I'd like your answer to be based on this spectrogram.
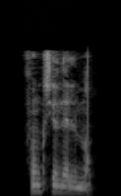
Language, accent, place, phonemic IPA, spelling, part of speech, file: French, France, Lyon, /fɔ̃k.sjɔ.nɛl.mɑ̃/, fonctionnellement, adverb, LL-Q150 (fra)-fonctionnellement.wav
- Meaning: functionally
